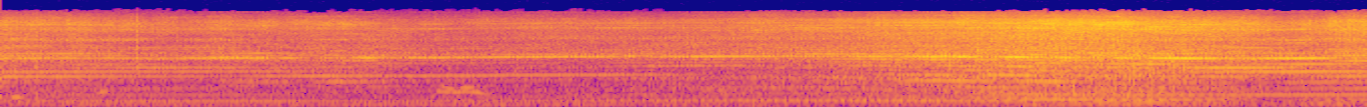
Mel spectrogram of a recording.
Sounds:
speech
engine
vehicle

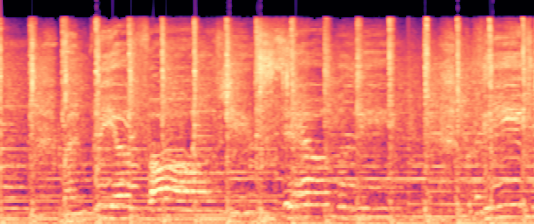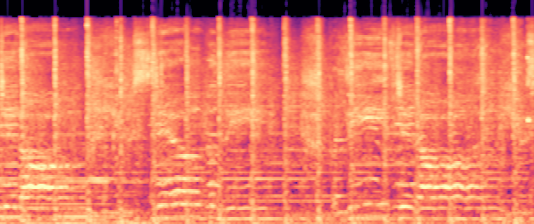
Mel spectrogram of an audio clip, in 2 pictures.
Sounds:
independent music
music

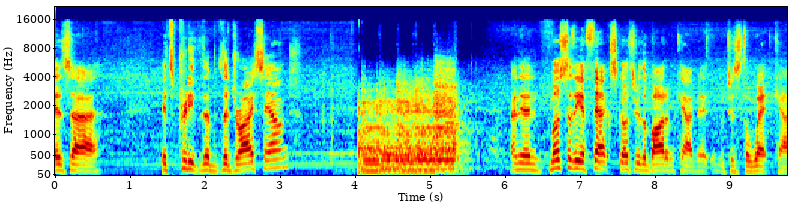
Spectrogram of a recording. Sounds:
music
speech

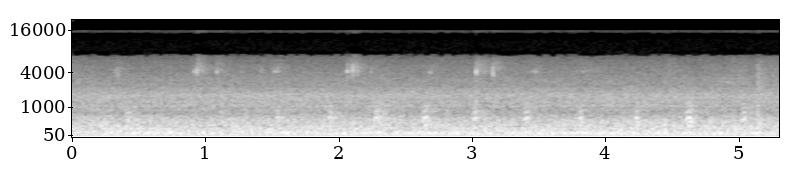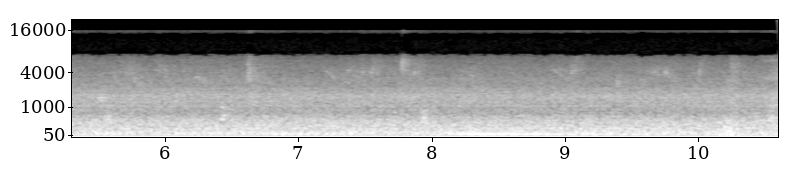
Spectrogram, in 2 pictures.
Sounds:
animal

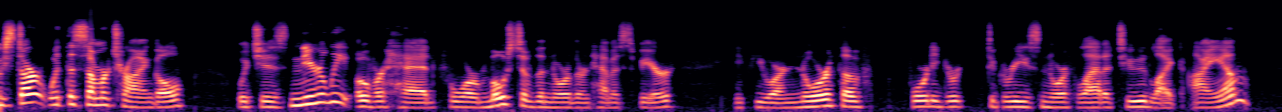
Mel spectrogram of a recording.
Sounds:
speech

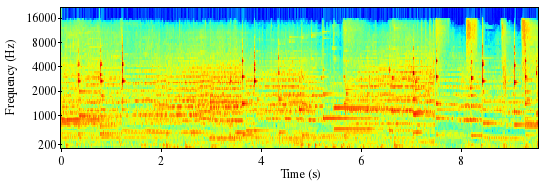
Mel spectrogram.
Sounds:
xylophone

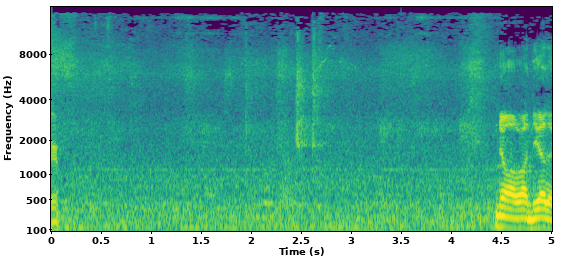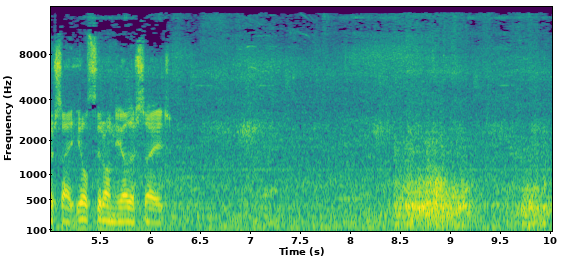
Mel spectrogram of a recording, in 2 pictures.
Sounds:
speech

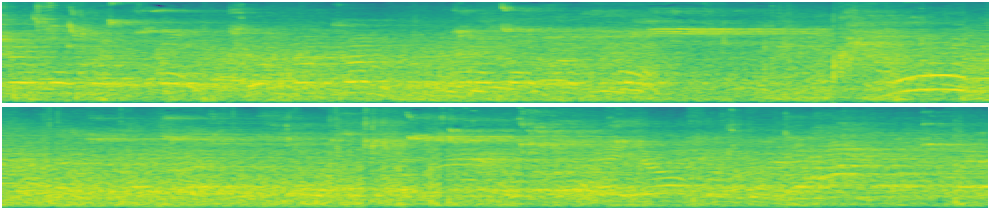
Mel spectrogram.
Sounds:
basketball bounce

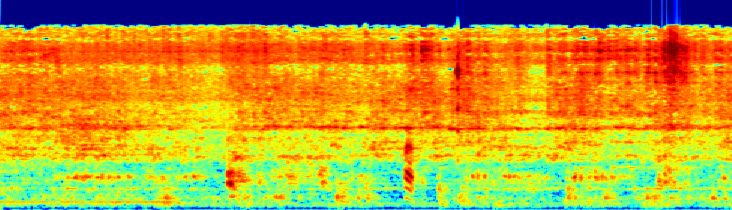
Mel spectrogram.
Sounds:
speech
spray

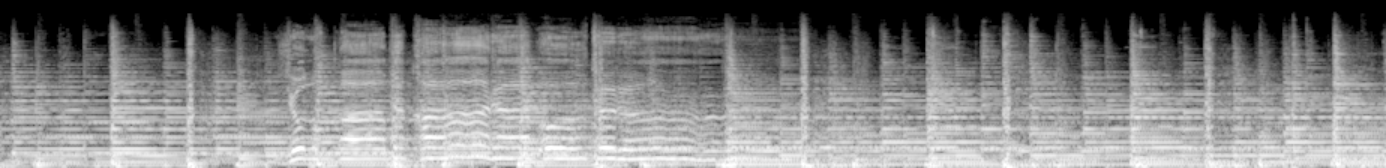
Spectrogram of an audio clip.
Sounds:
electric guitar
plucked string instrument
guitar
music
musical instrument
strum

